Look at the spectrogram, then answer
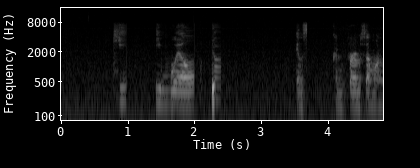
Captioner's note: audio cuts out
